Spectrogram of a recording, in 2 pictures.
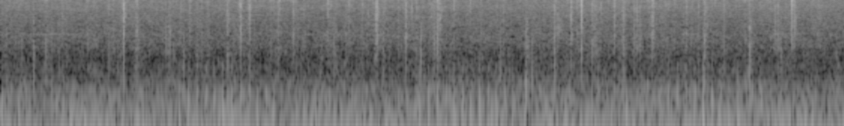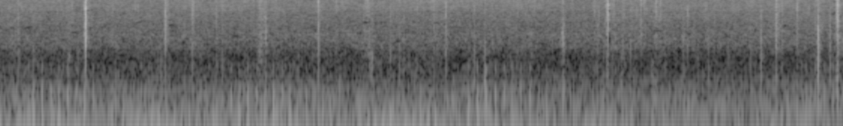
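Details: Long stretch of relaxed cat purring, an even low throb in regular breathing waves, accompanied by frequent crackling and snapping of a wood fire.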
